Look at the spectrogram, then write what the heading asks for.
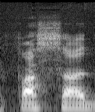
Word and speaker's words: facade: ung facade fa a c a d e faad ang tawag doun facade ang tawag nila fa pero ang tamang pronunciation faad ibig sabihin ng faad yung parang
